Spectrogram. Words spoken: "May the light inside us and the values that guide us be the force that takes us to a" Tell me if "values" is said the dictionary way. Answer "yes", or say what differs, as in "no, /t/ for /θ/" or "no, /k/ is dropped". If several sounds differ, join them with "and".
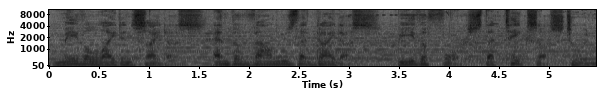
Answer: yes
